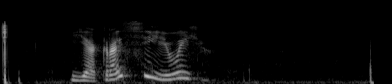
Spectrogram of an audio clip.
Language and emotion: Russian, positive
